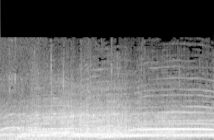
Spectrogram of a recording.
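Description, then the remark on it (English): A crowd in Kansas City cheers loudly and steadily, a dense wash of overlapping shouts and whoops with individual voices rising and falling in pitch over the roar. “What a reception. What a crowd.”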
